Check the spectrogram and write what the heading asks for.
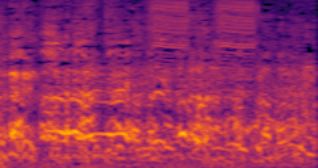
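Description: A group of young men's voices chattering over one another with chuckles and laughter.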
